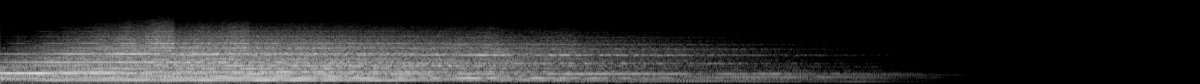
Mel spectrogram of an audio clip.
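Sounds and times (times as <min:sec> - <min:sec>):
ambient background music: 0:00.0 - 0:09.1.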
